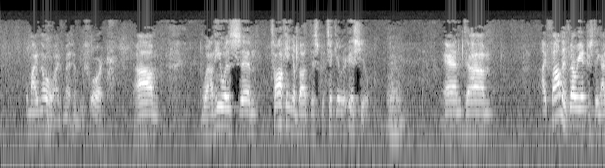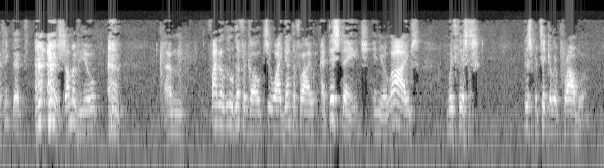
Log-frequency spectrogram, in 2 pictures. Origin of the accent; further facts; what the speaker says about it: Toronto, Ontario, Canada; I went to Toronto, which was originally my hometown, and I was around there for 18 years.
